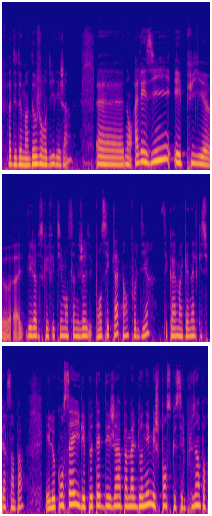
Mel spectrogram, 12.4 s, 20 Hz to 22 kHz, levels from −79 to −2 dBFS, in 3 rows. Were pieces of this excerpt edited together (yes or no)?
yes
